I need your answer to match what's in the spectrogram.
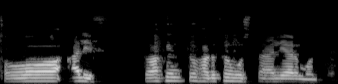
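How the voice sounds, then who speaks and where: A man's voice: a little high, flat delivery, a little fast, no room sound, dull audio. A man teaching Quran reading, spelling out letters one by one and repeating each syllable for learners. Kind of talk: step-by-step recitation lesson.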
